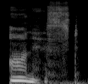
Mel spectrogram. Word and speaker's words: honest: Castle silent t honest silent h.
